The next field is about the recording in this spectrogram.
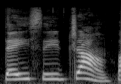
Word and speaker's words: Zhang: Daisy Jan. Did I pronounce that correctly? – Daisy Zhang, but I think you pronounce pen fantastic.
